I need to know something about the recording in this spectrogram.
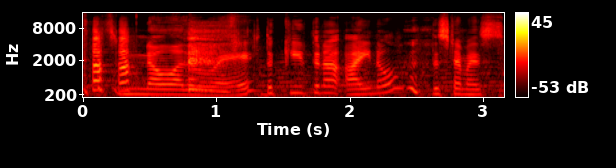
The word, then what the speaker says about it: Kirtana: The Keertana I know, this time I pronounced it Yes.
